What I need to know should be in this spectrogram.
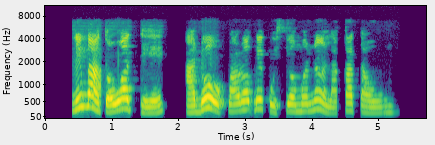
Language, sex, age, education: Yoruba, female, 15-29, tertiary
